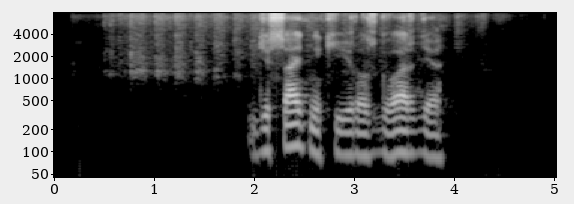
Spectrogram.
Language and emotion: Russian, neutral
